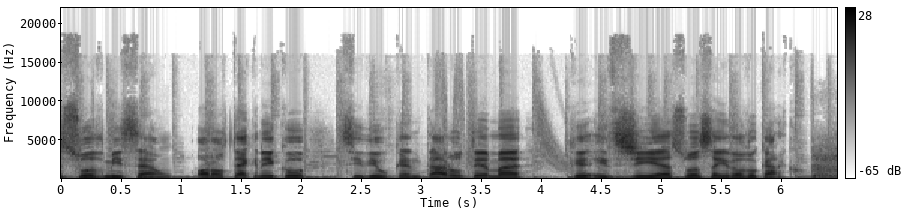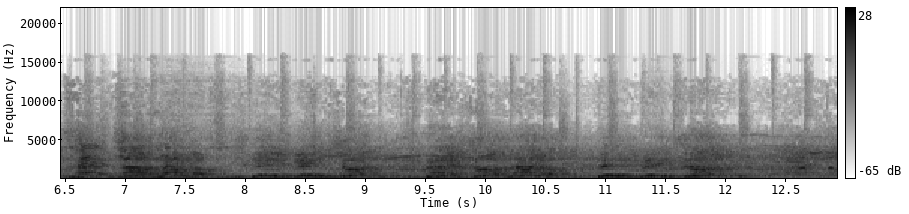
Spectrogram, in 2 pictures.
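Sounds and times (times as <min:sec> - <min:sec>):
speech: 0:00.0 - 0:07.5
audience whistling: 0:06.3 - 0:12.9
scattered half-hearted applause: 0:06.3 - 0:12.9
constant roar of shouting voices: 0:06.4 - 0:12.9.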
